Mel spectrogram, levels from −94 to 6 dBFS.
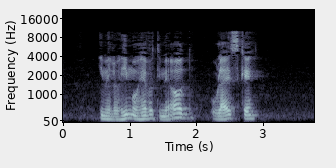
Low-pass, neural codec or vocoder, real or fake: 9.9 kHz; none; real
